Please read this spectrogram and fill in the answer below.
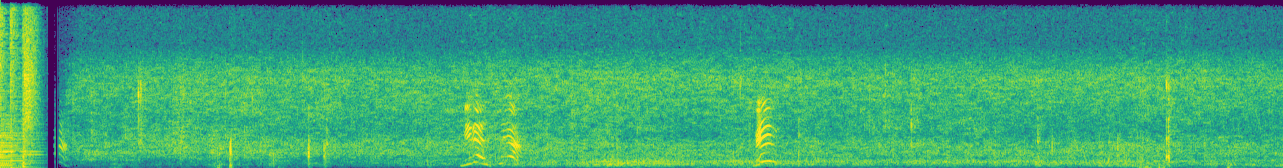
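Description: Background music cuts off about half a second in, leaving quiet outdoor sound from dogs playing in snow, with a few short rising calls around five and seven seconds in and a few light knocks.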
